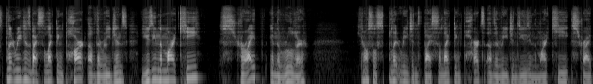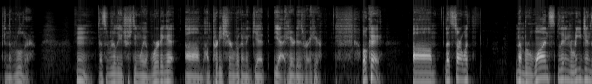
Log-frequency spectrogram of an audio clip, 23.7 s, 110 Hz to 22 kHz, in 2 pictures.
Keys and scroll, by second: 20.1 F16.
